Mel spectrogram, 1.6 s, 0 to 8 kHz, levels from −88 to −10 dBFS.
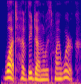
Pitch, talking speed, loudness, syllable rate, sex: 190 Hz, 255 wpm, -19 LUFS, 5.0 syllables/s, female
